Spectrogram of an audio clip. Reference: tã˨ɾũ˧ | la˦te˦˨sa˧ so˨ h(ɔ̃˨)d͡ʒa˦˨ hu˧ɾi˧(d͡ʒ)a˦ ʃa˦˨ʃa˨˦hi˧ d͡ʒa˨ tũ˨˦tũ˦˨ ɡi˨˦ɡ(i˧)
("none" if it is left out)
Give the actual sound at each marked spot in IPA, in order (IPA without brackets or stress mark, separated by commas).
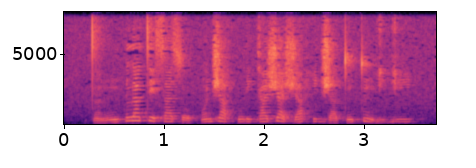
ɔ̃˨˦, ɡ, i˦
